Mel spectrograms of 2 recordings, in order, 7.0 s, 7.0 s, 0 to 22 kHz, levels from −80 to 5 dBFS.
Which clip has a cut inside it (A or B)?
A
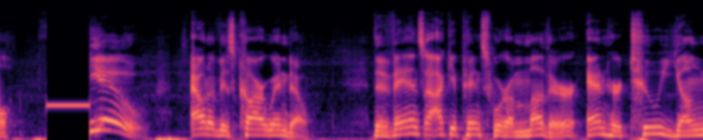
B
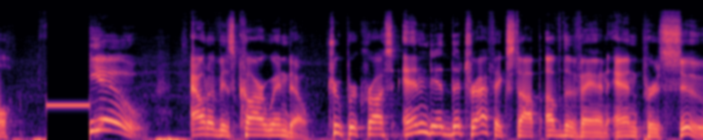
B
